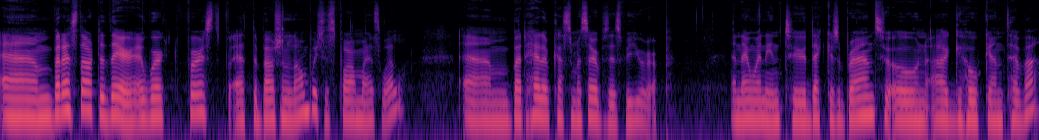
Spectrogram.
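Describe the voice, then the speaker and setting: A woman with a Swedish accent at a medium pitch and a fairly quick pace, fairly even intonation, dry, close sound with no echo, and a very clean recording with a silent background. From Sweden, Gotland. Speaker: panelist, e-commerce executive. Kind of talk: panel discussion.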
